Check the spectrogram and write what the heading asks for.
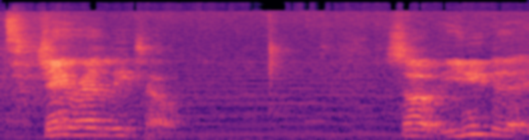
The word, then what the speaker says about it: Jared Leto: Leto yeah ratito j ray j bed Leto jared leto you have to say it right jared leto so you need to that you like weren't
